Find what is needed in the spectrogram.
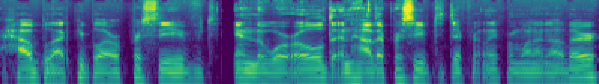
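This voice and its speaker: With an American accent and a normal speaking voice, a man talks at a fairly quick pace and fairly low pitch, the sound dry and close with no echo and the recording very clean against a silent background. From United States. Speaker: podcast host. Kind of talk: casual chat.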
